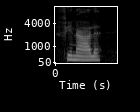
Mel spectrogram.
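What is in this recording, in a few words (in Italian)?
"finale", lingua sarda, female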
